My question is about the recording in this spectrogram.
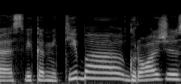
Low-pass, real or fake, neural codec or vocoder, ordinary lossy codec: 10.8 kHz; real; none; MP3, 48 kbps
